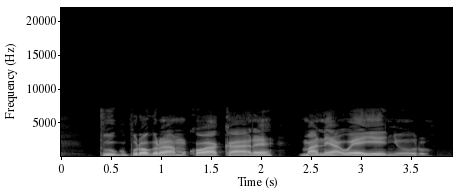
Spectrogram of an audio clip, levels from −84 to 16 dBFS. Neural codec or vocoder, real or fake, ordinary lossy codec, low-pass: none; real; none; 7.2 kHz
